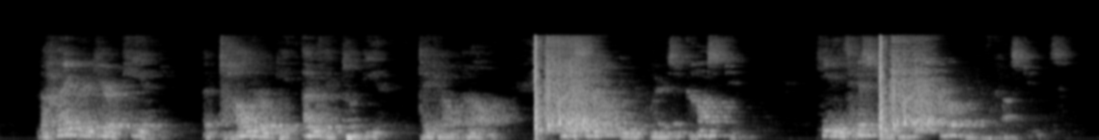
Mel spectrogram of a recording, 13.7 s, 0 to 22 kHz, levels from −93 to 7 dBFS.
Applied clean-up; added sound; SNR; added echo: classical method WPE with log-MMSE.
